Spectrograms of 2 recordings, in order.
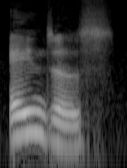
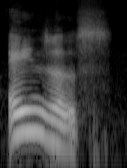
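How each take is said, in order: The two takes are said the same way.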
